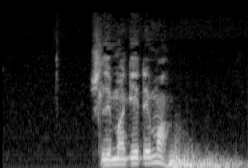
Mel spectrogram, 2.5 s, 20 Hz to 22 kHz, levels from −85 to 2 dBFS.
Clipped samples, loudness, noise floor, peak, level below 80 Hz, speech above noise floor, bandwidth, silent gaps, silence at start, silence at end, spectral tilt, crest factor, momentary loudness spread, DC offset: under 0.1%; -15 LUFS; -62 dBFS; -2 dBFS; -30 dBFS; 49 dB; 12 kHz; none; 0.9 s; 0 s; -7 dB/octave; 14 dB; 9 LU; under 0.1%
